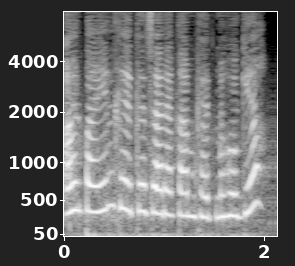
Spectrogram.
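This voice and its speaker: A woman's voice: very high voice, normal speed, darkish tone, slight background noise. A woman voicing a friendly, chatty young village daughter-in-law and neighbour in a cartoon. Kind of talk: Hindi cartoon story dialogue. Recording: music behind the voice.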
